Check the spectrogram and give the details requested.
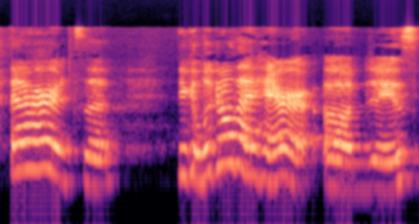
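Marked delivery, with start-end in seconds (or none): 0.1-0.8 laughing in pain. Real, not acted.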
